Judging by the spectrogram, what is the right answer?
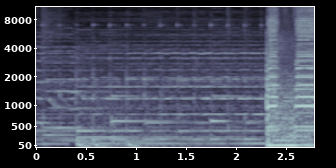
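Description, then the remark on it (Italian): A sudden, loud car horn blast bursts in near the end, cutting sharply over a bed of steady sustained tones. There is no talking. “Un improvviso colpo di clacson mi fa sobbalzare.”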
